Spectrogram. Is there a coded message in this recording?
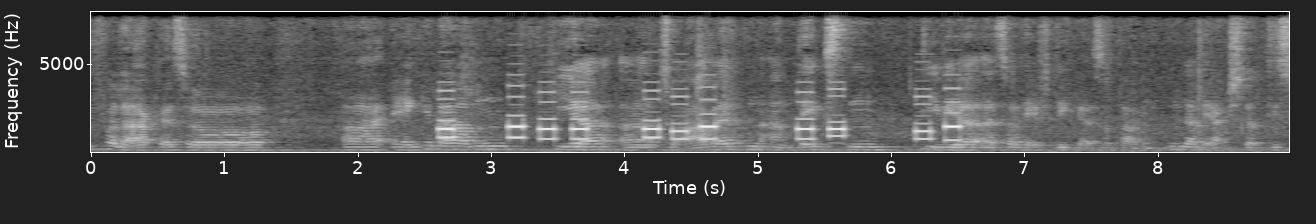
Yes: DTMF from 2.6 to 6.5 s, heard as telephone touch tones, dialled by hand, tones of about 110 ms. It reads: 8 955 846 50 43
